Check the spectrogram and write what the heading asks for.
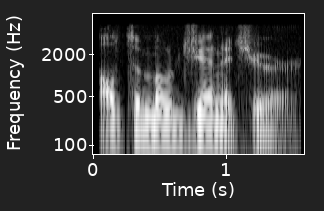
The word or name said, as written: ultimogeniture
